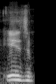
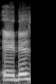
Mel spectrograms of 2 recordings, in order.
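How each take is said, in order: First: The d sound is left silent. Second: The d sound is clearly pronounced. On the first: The speaker calls it right. "एज पढ़ना है। यहाँ पर D silent होता है" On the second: The speaker calls it wrong. "इसे एडेज नहीं पढ़ना है"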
